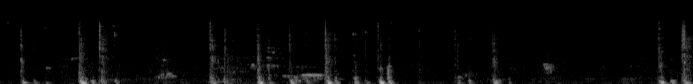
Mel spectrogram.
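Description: Typing on a computer keyboard: irregular keystrokes, a few a second, with a short pause near the end followed by a last few quick keystrokes.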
